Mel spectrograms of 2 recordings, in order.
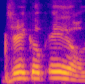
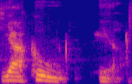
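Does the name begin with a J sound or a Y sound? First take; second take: J sound; Y sound. First: The name begins with a J sound. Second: The name begins with a Y sound. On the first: This is how people commonly say it. The speaker calls it wrong. "as they say" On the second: This is the original historical form. The speaker calls it right. "actually it's"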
